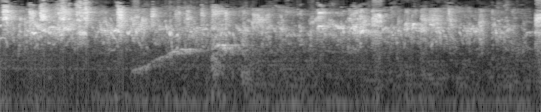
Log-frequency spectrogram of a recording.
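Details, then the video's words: Courting budgerigars about to breed chatter in a thick, high warbling stream of chirps and squeaks; a lower rising whistled sweep passes through early on. "CON ESTE AUDIO TUS PERIQUITOS SE APAREARÁN"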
